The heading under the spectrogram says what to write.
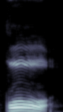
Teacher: Kalau qaf karena dia tebal bunyinya ko, terdengar seperti vokal O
